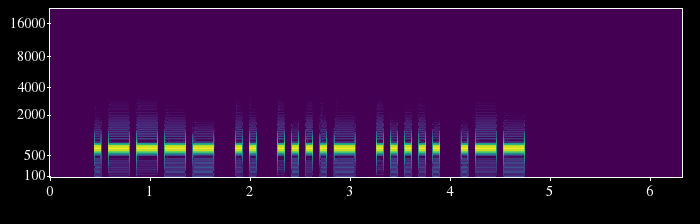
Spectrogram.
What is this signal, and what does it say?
Morse code, heard as a keyed tone, about 17 wpm, 700 Hz. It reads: 1I45W
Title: Five Challenging Letter-Number Combinations 17wpm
